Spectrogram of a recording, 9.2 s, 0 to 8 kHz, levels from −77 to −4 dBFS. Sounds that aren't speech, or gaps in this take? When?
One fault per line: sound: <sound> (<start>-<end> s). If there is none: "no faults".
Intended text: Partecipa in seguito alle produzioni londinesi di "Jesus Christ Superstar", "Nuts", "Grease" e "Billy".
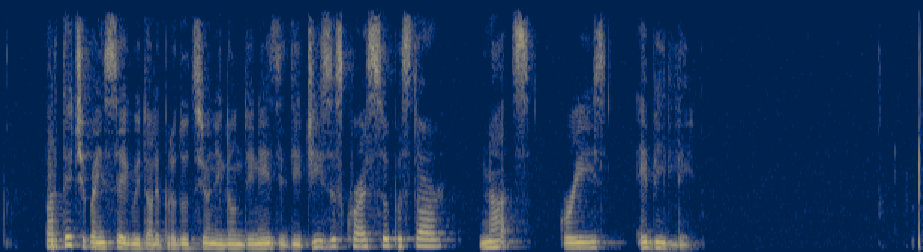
no faults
